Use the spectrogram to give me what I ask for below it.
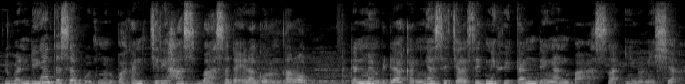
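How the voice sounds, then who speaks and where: A woman's voice: fairly high pitch, moderate pace, over music. A young woman student reading a class presentation from notes, stumbling and correcting herself now and then. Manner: reads from notes with self-corrections.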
